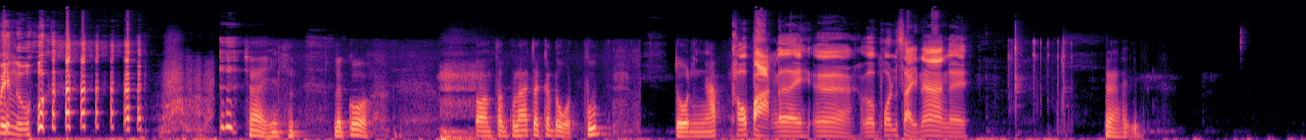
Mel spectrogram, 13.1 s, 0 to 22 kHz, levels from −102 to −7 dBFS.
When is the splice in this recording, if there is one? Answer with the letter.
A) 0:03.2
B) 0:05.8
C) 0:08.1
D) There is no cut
B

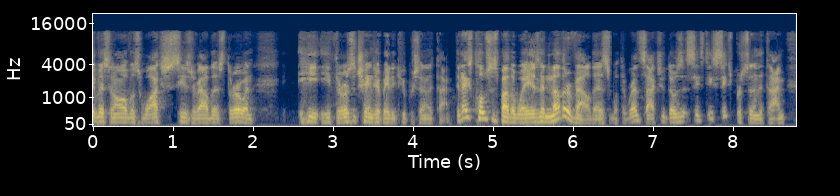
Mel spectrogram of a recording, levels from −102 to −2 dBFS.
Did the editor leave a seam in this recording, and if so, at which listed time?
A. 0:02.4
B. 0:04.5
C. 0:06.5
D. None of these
C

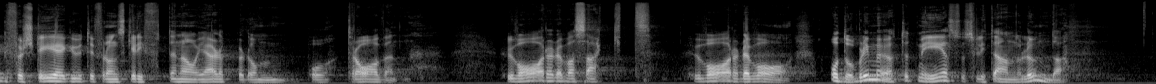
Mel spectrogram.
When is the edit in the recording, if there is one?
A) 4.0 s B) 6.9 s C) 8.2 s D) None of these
C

